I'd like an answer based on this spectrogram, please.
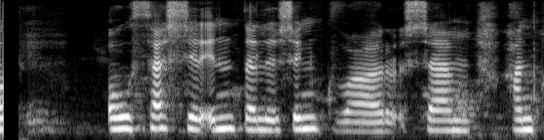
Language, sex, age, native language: Icelandic, male, 13, Icelandic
